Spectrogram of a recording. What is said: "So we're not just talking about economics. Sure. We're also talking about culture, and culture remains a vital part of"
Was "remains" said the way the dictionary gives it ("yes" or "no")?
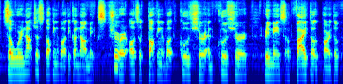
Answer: no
